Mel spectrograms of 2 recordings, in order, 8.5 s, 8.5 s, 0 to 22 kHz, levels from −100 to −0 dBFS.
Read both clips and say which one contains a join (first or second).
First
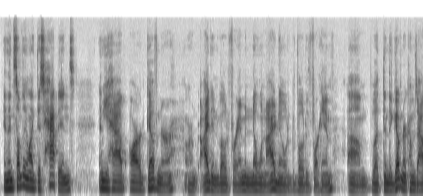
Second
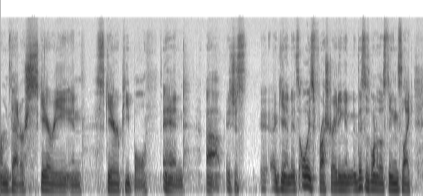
first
